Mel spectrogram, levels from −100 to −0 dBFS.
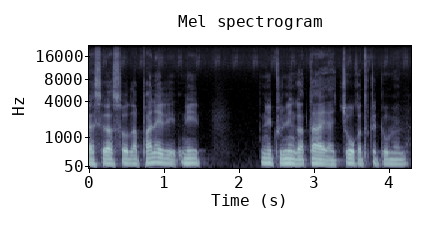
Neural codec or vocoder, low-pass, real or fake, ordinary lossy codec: none; none; real; none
